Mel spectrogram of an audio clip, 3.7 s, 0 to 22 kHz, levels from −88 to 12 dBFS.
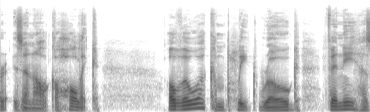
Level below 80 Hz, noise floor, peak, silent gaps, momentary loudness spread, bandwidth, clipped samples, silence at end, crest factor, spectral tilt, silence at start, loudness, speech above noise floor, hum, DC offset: -52 dBFS; -58 dBFS; -4 dBFS; none; 13 LU; 17 kHz; under 0.1%; 0 s; 22 dB; -5.5 dB/octave; 0 s; -25 LUFS; 33 dB; none; under 0.1%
